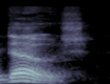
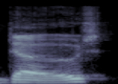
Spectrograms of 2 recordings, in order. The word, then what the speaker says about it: DOGE: He started out his address by complimenting Musk and his work at Doge. I finally said it right. I didn't say dog. I didn't say Dodge like I normally do. I finally said Doge.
